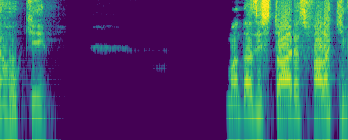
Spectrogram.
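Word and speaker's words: Ruchè: E aí tem 3 histórias, né, que explicam a origem do nome Rouquet, né, que escreve Rocher com o acento, mas eles pronunciam lá na Itália Rouquet.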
